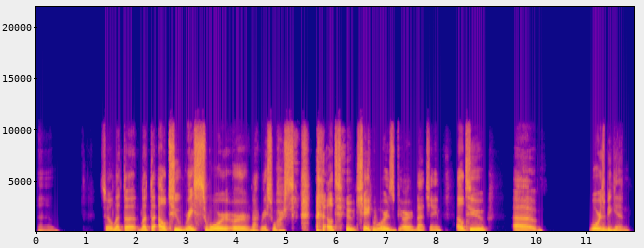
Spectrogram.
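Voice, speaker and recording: A man co-hosting a casual podcast, reading posts aloud and chatting in a relaxed, rambling way. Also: mid-range voice, slow pace, creaky, no room sound, clean studio sound. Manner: relaxed, rambling, reads quotes aloud with fillers. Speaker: podcast co-host. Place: cold room by a window.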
